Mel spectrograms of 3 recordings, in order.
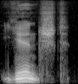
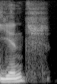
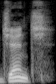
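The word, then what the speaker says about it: Jentsch: name should be pronounced yinch it's good stuff I think I put a t on the end but the t's in the middle yinch yeah I think that's right I've been saying jench well we'll have to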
